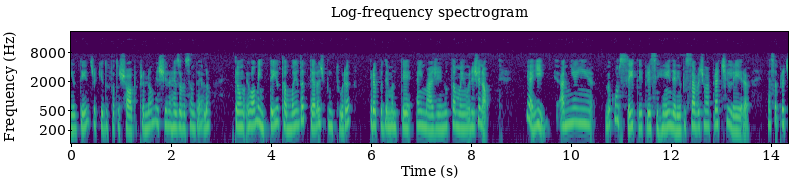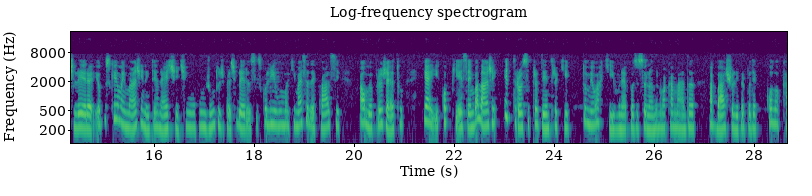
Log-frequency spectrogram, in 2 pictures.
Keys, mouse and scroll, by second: 5.3 typing, 8.2 ctrl+0, 8.2 typing, 10.5 ctrl+0, 22.9 ctrl+v, 22.9 ctrl+c, 27.1-28.6 typing.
